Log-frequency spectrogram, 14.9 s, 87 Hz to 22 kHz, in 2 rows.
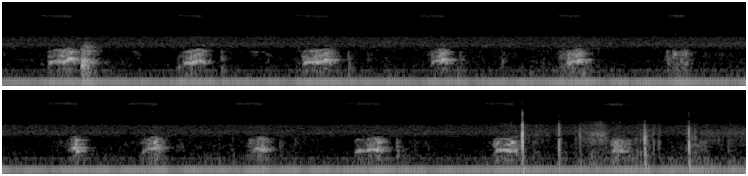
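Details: Six-month-old emaciated stray kitten (2.68 lb) with pneumonia, chest fluid, pancreatitis and suspected FIP. Breathing is about 49 times a minute, each breath a rough, wheezy, crackling noise, with machine hum behind.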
